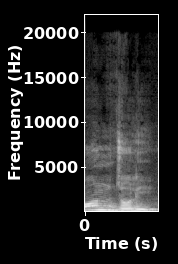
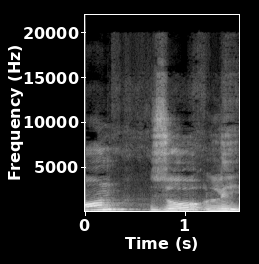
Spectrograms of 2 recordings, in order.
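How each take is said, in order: First: Said in the usual way. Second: অঞ্জলি stretched slowly into separate syllables, ON-JO-LI; syllable-by-syllable demo. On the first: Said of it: "উচ্চারণ কি হচ্ছে". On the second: Shown as a demonstration. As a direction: break অঞ্জলি into slow, spaced syllables with a clear n. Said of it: "উচ্চারণ হয়". (অঞ্জলি ধীরে ধীরে ভেঙে ভেঙে, অন-জো-লি উচ্চারণ)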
